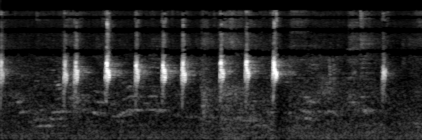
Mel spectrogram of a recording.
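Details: White-headed bird calling the flock with about ten clipped, sharp notes roughly every third of a second, then a pause and one last note.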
